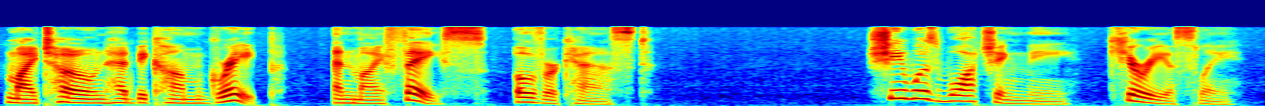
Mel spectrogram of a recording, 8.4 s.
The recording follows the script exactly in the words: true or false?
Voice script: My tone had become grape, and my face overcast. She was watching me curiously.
true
